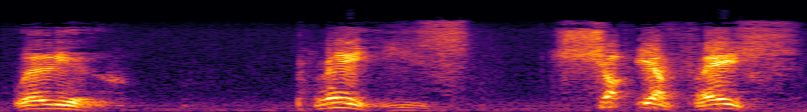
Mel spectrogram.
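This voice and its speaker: An actor playing a gruff, sour, sweary husband and father in a British radio drama, blunt and curt, with a Northern English accent. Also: mid-range voice, big pitch swings, drawn-out words, sharp tone, heavily acted. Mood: angry.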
